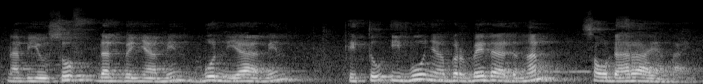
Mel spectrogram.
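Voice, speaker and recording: A man preaching to a live audience in a somewhat high voice, chatty and teasing, often putting questions to the crowd. His voice rings through a big echoey hall with a long reverb tail. A faint murmur of room sound stays underneath. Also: measured pace, mellow, a little hiss or hum. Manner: conversational, questions and jokes with the audience. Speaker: Islamic preacher. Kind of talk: religious lecture to a live audience.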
